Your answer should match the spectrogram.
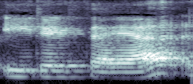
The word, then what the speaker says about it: Eidothea: And I feel like it's got this really lovely blend of almost like a Edie and then the Thea, so it's Eidothea is how you say it.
